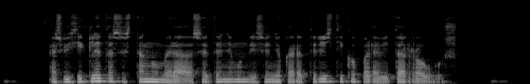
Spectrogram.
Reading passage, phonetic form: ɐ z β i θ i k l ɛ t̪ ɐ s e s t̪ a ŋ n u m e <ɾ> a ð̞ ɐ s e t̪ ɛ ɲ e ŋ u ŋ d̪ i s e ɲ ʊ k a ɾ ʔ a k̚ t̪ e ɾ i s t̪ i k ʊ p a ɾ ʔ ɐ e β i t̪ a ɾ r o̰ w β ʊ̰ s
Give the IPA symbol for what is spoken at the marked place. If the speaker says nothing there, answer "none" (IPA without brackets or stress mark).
ɾ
